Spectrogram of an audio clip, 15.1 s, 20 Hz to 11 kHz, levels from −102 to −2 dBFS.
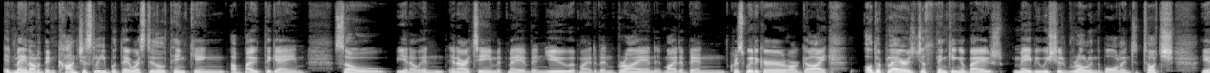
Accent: Irish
